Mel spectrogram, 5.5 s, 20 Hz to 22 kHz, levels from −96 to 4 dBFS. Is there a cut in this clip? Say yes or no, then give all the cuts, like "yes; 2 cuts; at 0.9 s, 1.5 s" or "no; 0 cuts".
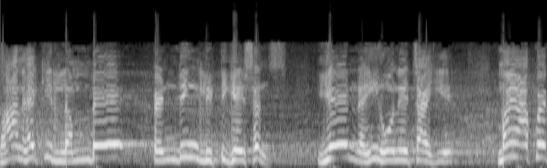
no; 0 cuts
